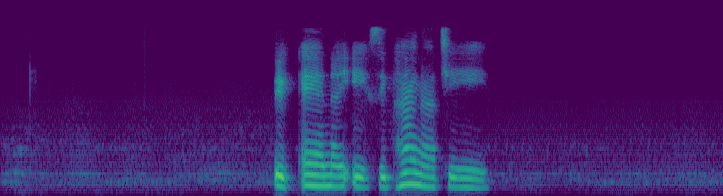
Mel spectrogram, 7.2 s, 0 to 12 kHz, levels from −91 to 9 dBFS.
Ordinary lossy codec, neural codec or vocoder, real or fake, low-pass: none; codec, 16 kHz, 1 kbps, X-Codec, HuBERT features, trained on balanced general audio; fake; 7.2 kHz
